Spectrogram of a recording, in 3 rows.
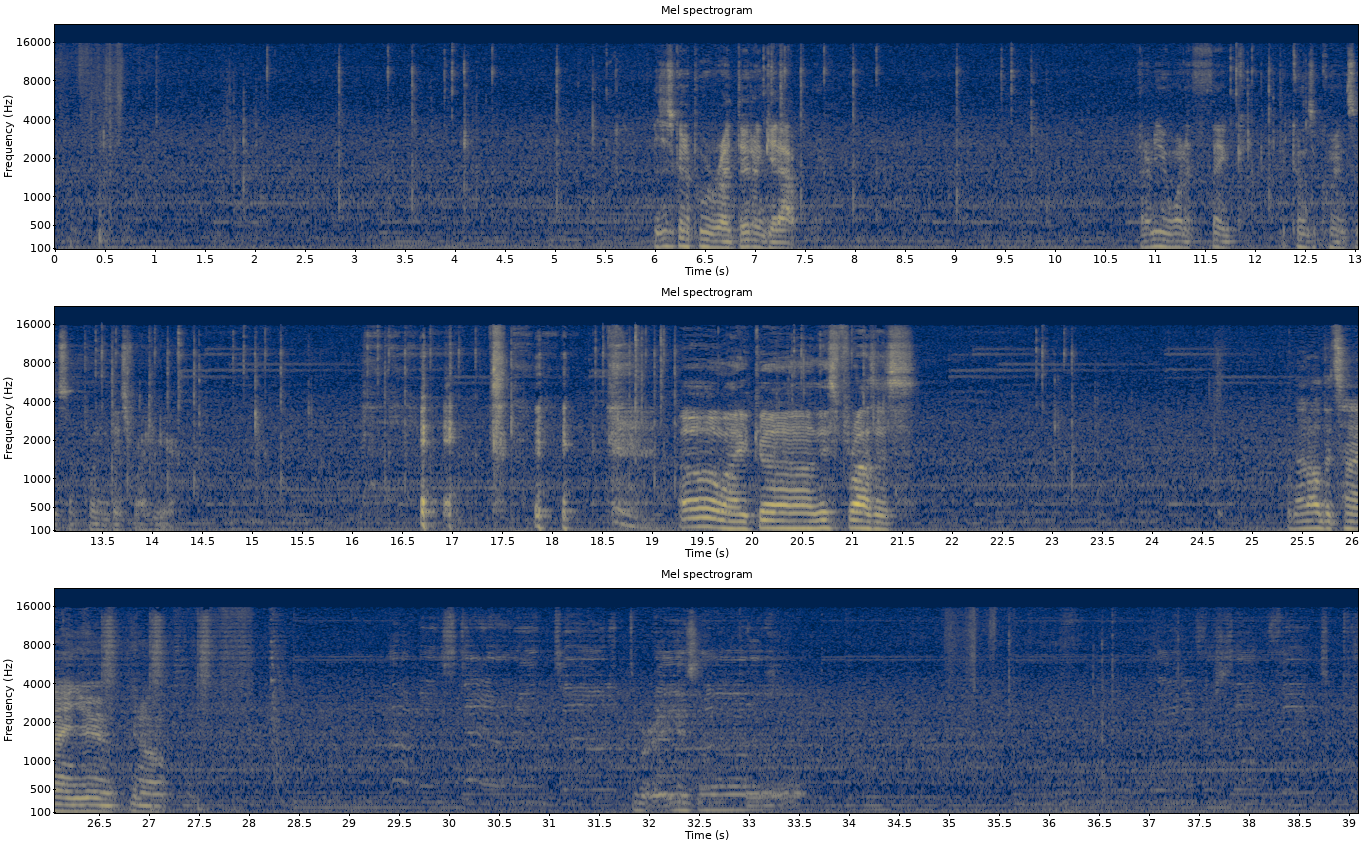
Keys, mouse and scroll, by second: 3.9 middle click, 5.3 alt+s, 7.4 click, 9.5 middle click, 9.9 alt+s, 12.4 alt+s, 14.4 alt+s, 16.0 g, 17.7 g, 20.7 ctrl+r, 21.4 alt+s.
